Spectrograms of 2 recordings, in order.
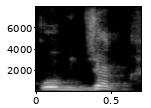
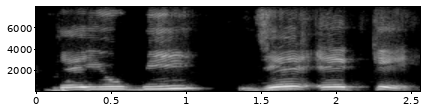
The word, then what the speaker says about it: कुब्जक: Please Sonu बहन जी आपसे request है कि कुब्जक, यहाँ पर कुब्जक शब्द का उच्चारण करना है। कुब्जक, हाँ कुब्जक, बजक, कुब्जक, हाँ KUBJAK, कुब्जक, हाँ कुब्जक, इस प्रकार संस्था है।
